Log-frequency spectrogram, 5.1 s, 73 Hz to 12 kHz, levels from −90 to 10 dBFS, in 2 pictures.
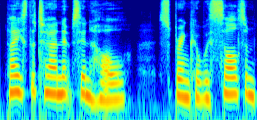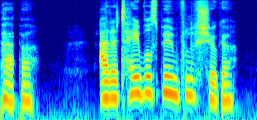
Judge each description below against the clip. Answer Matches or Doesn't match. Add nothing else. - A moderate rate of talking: Matches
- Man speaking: Doesn't match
